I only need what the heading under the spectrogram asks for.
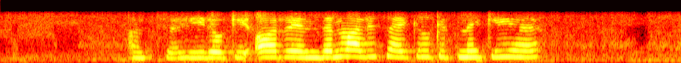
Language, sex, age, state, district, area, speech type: Hindi, female, 18-30, Uttar Pradesh, Pratapgarh, rural, conversation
